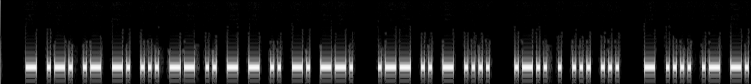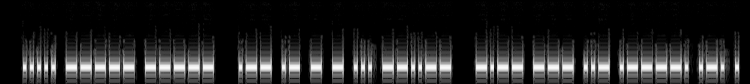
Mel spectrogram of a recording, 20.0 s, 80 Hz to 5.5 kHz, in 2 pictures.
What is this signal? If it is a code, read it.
Morse code, heard as a keyed tone, about 25 wpm, 600 Hz. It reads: TRANSMITTING WITH LESS THAN 500 WATTS, YOU'RE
